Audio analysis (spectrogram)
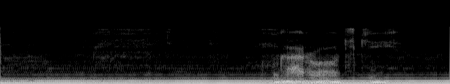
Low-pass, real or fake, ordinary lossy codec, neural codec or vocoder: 5.4 kHz; fake; none; codec, 16 kHz, 8 kbps, FreqCodec, larger model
